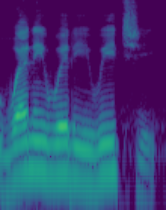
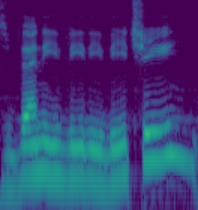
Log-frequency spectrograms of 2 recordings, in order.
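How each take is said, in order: First: The first two words begin with W sounds. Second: The first two words begin with V sounds. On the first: The speaker calls it right. "is actually ... That's how it's pronounced" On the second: The speaker calls it wrong. "that common phrase that everyone knows"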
